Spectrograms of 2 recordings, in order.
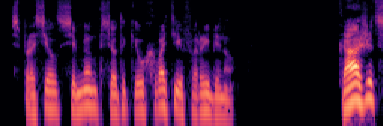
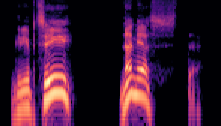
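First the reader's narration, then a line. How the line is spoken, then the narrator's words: Shout. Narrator (Russian): крикнул Федор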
